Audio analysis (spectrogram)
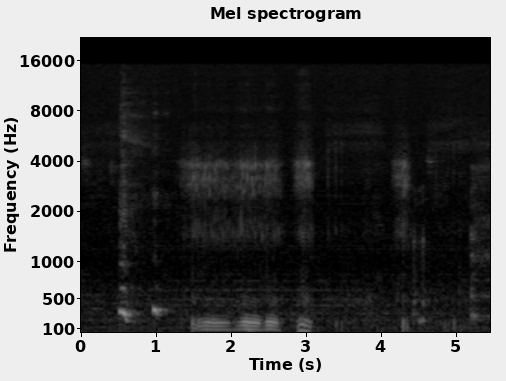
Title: Dog Snoring While Awake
